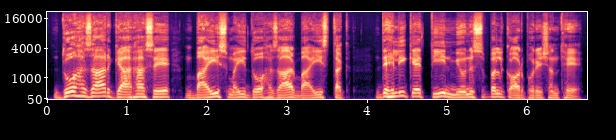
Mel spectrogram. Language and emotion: Urdu, neutral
